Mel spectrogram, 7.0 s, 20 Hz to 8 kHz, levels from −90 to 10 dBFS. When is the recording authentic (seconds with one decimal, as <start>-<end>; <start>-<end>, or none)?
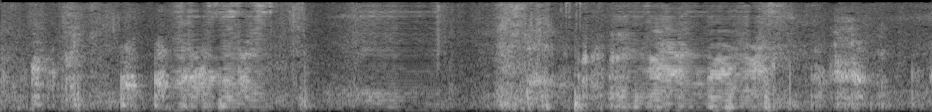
0.0-1.3; 2.0-2.7; 3.3-4.6; 5.8-7.0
